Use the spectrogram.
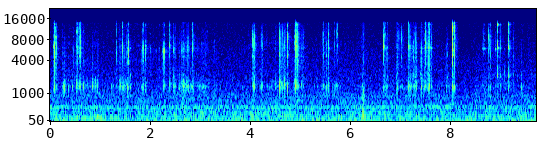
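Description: Fingers stir through dry, hollow snail shells in a small white milk glass jar, picking them up so they clink against each other and the glass. Bright, quick clicks and ticks come in scattered clusters over a low steady background, with a faint hum throughout.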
